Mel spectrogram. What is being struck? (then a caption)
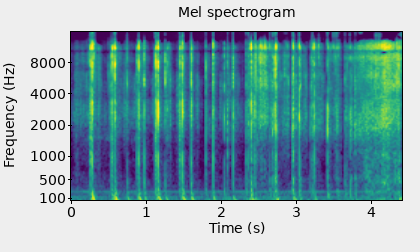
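Plastic bubble mailer. Long dark nails scratch and press the bubbles of a white bubble-textured poly mailer, first lying flat and then held upright. The result is a quick, uneven run of crunchy, crinkly scratches and taps with a low thump under each. Toward the end it blends into a steadier, brighter scraping.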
